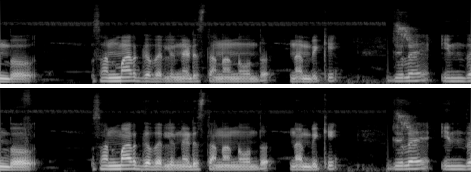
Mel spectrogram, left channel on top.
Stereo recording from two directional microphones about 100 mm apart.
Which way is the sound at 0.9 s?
20° right (ahead or behind).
